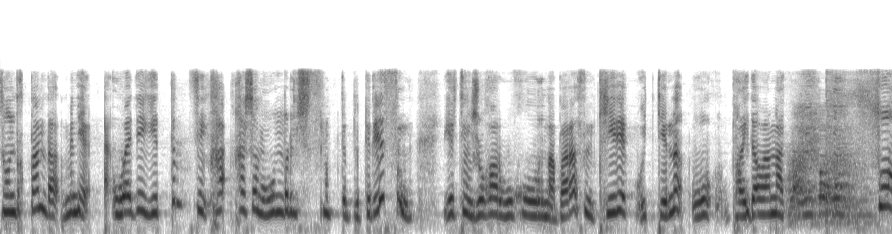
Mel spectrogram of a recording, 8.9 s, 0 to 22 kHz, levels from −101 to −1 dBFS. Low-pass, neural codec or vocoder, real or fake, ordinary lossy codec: 7.2 kHz; codec, 44.1 kHz, 3.4 kbps, Pupu-Codec; fake; none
